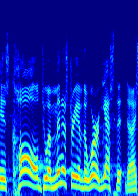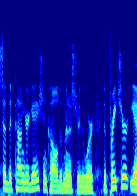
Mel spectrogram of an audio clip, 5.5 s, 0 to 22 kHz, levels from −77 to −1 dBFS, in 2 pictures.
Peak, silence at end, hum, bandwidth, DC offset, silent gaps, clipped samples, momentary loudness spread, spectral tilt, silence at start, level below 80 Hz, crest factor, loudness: -12 dBFS; 0 s; none; 13 kHz; under 0.1%; none; under 0.1%; 9 LU; -6.5 dB/octave; 0 s; -56 dBFS; 14 dB; -29 LUFS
